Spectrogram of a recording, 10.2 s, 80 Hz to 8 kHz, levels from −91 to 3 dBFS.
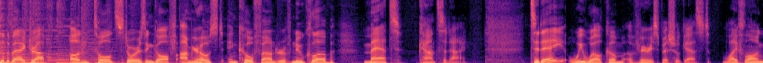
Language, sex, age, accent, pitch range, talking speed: English, male, 30-49, American, 105-145 Hz, 155 wpm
